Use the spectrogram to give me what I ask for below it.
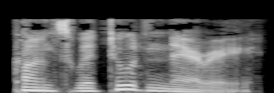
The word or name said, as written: consuetudinary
